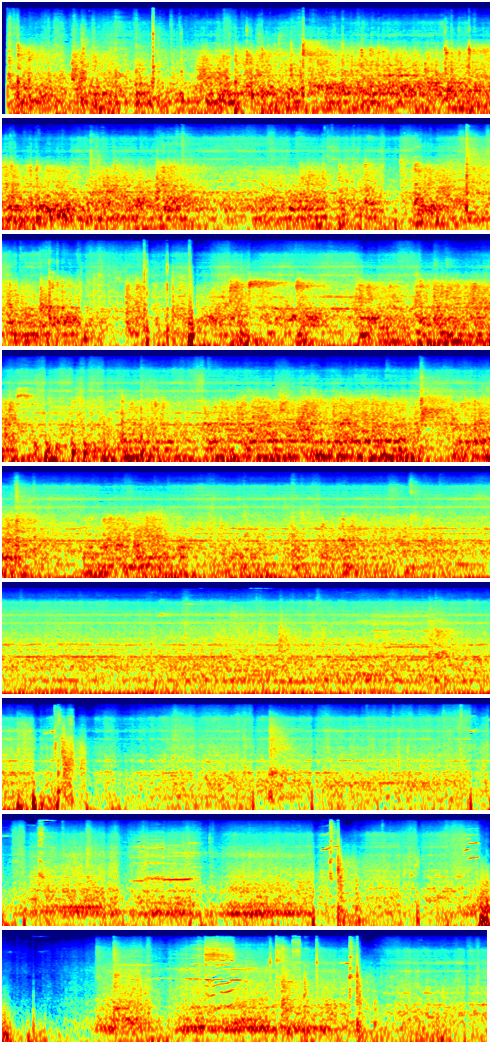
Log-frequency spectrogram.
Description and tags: industrial sound design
